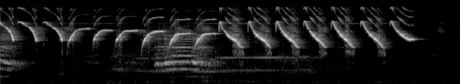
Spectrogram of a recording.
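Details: Spanish Timbrado canary singing, meant to prompt other canaries to sing: a rhythmic run of sharp descending whistled notes with a lower tonal phrase in the middle, repeated about three times per second.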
